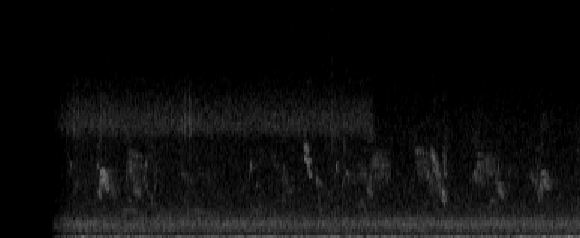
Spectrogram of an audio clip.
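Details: House sparrows feeding; short, sharp chirps scattered across the clip, a few each second, over a steady low rumble and a faint, continuous high hiss.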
